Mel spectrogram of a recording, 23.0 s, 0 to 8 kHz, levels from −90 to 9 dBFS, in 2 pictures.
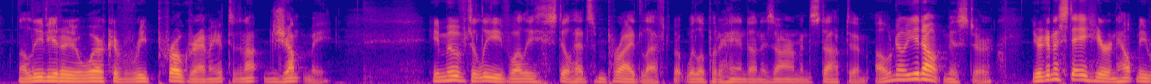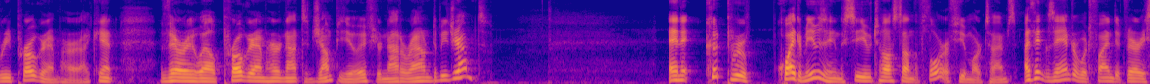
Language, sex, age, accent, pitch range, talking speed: English, male, 40-59, American, 90-115 Hz, 235 wpm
